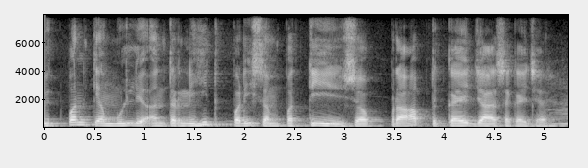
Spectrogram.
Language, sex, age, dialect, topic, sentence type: Maithili, male, 60-100, Southern/Standard, banking, statement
